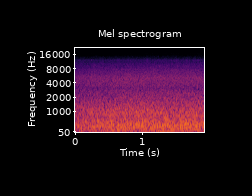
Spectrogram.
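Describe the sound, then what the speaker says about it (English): White water from waves breaking on a fishing shore makes a constant loud roar of surf and wash with no pauses or voices. "I see there's a lot of white water right here."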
